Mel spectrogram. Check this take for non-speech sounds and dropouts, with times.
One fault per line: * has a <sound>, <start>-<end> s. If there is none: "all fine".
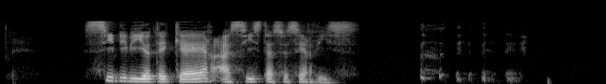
* has a throat clearing, 4.2-5.3 s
